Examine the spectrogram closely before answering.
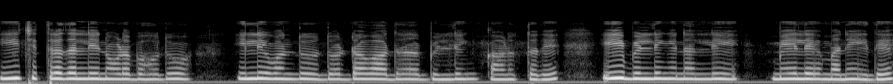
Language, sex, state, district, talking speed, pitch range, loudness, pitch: Kannada, female, Karnataka, Bijapur, 100 wpm, 235-255 Hz, -15 LUFS, 245 Hz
